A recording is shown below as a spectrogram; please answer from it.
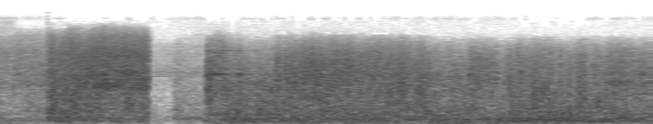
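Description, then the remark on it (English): Heavy artillery fire from fort guns pounds a warship in a dense, continuous roar of booming blasts, shells exploding around it. It pauses briefly near the start, then the loud barrage resumes without letup. “The guns continue to unleash a blistering offensive, enveloping the Amethyst in smoke and spray.”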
